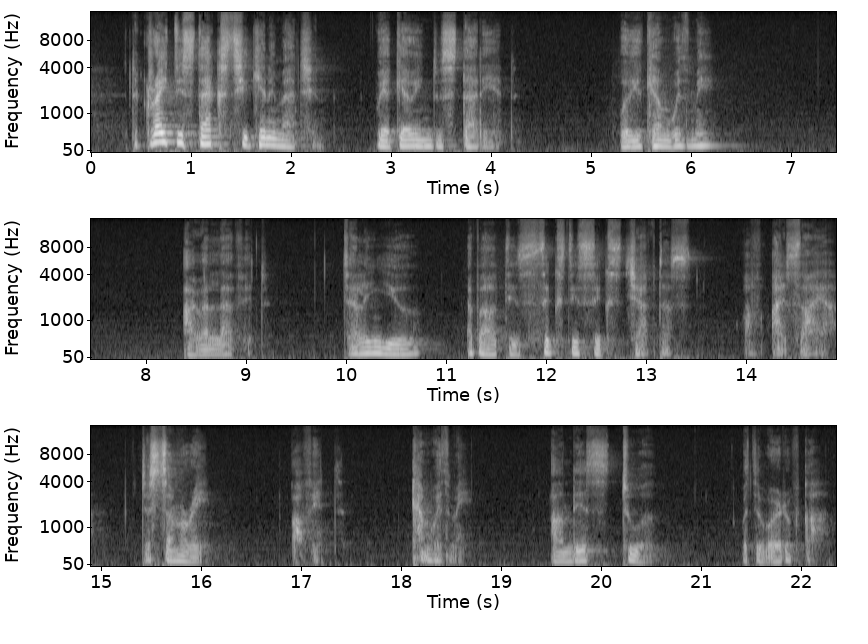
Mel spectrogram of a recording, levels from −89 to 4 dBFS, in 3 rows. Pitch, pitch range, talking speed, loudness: 115 Hz, 100-125 Hz, 120 wpm, -22 LUFS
